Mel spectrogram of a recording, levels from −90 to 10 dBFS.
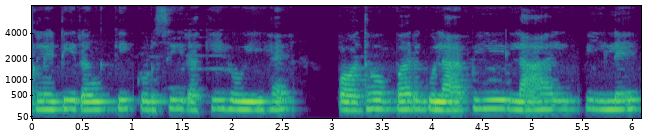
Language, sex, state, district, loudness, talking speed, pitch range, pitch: Hindi, female, Maharashtra, Mumbai Suburban, -16 LUFS, 120 wpm, 175-190 Hz, 180 Hz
